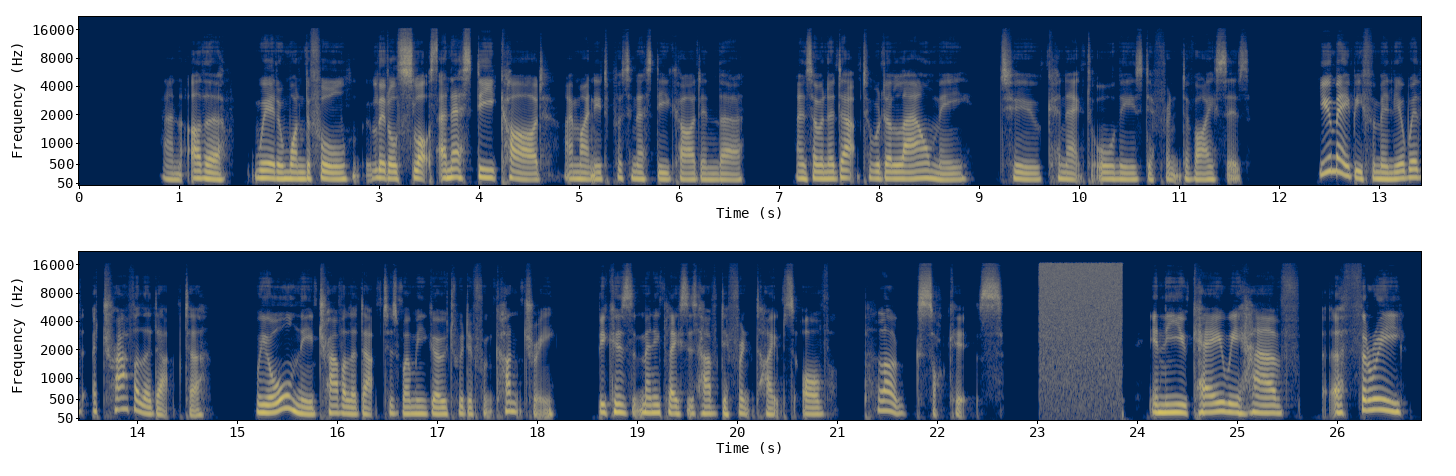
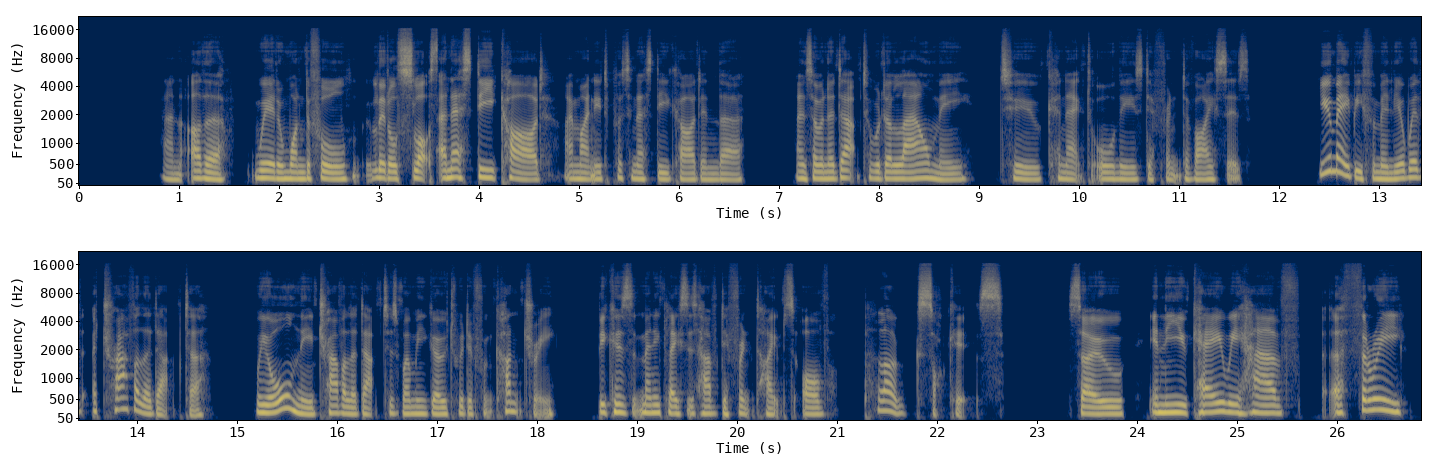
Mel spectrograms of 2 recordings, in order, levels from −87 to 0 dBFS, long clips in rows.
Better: second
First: audio cutting out; filled with static; at 23 s for 1 s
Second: none

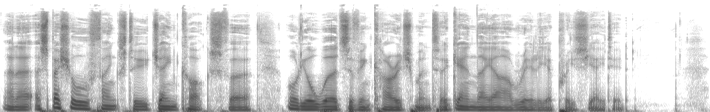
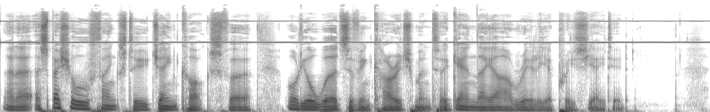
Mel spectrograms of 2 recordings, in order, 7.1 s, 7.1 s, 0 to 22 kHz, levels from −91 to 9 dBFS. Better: first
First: none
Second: high-pitched whine; loud; throughout; 4.5 kHz, 9 dB below the speech

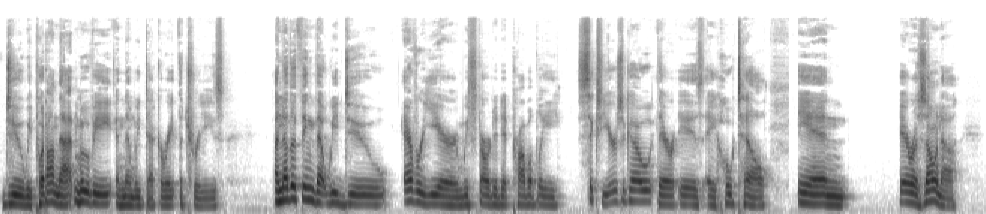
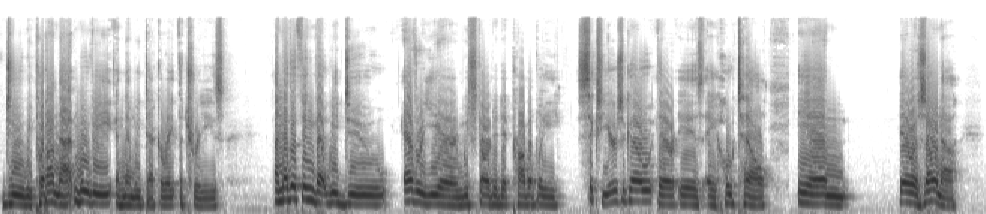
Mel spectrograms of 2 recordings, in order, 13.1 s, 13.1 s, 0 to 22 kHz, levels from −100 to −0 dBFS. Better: first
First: none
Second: distortion; heavy; 8 dB below the speech

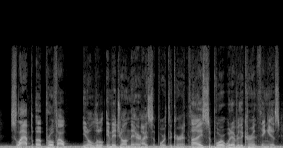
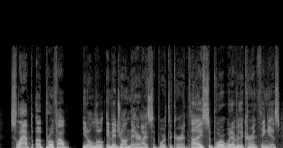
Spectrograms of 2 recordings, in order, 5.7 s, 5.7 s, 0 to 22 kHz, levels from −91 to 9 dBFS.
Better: second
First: low rumble; noticeable; throughout; 10 dB below the speech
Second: none

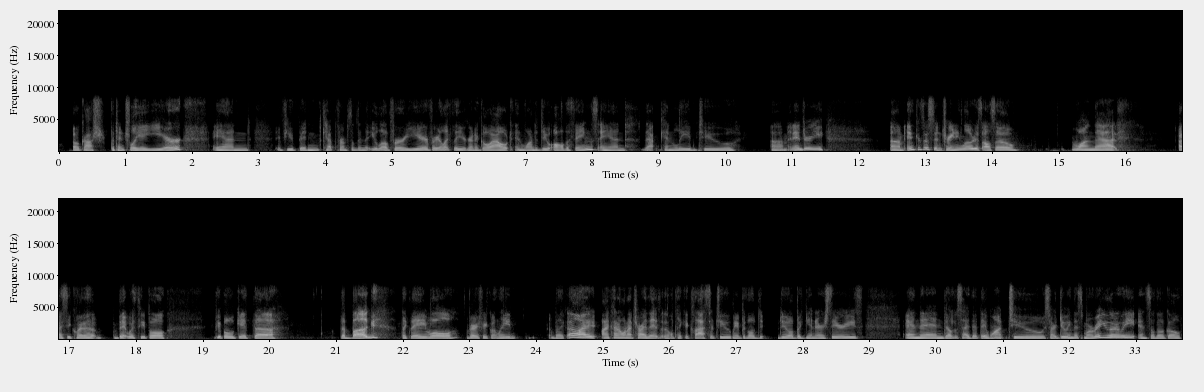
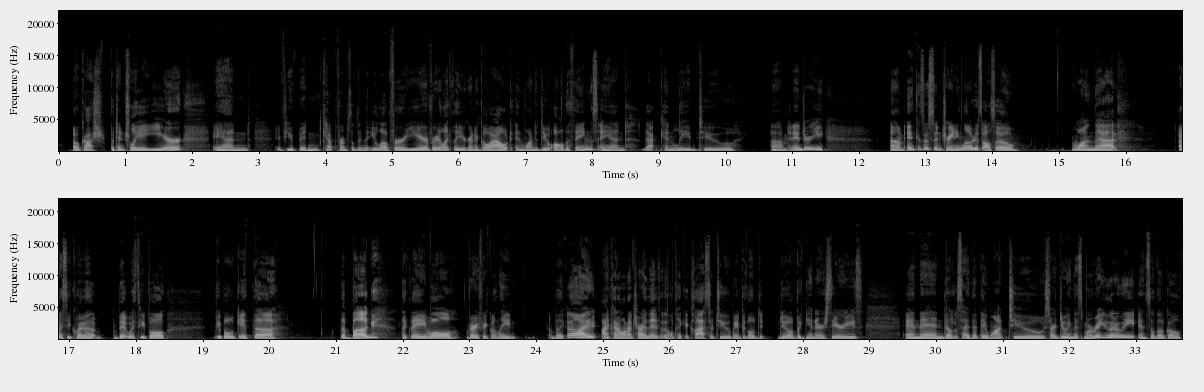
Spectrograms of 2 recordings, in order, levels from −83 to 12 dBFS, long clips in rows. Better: second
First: garbled, watery; badly; nothing above 8 kHz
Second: none

